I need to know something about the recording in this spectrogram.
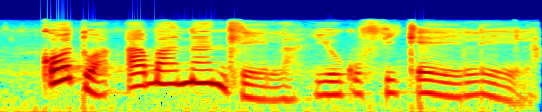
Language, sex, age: Xhosa, male, 30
